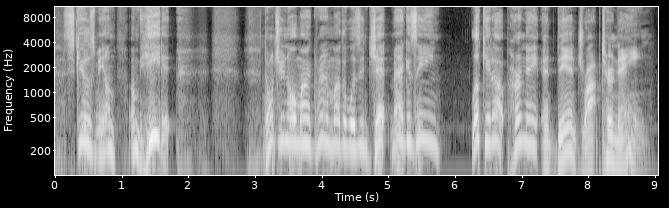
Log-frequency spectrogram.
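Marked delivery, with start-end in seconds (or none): 0.1-7.3 high-pitched mock indignation; heated, pumped up. Mocking a man bragging about his grandmother in Jet magazine, heated. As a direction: imitate someone worked up, pitched way up. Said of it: "you so heated and pumped up and".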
